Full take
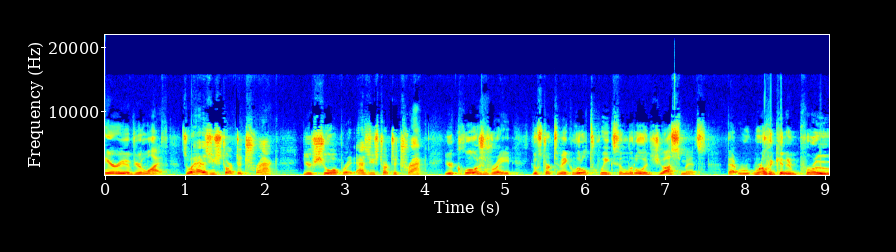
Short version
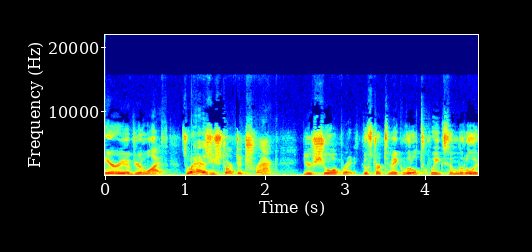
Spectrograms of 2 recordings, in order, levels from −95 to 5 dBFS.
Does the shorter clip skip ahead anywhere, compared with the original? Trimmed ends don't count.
yes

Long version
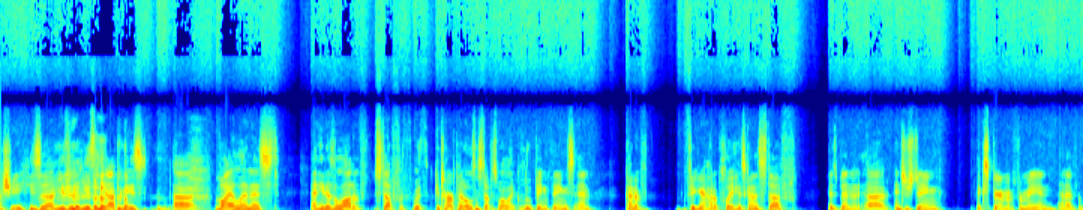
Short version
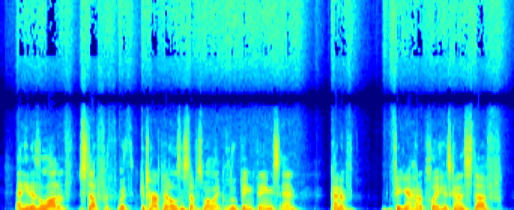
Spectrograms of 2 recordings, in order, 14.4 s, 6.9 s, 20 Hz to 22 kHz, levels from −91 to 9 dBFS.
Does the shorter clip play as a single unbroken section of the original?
yes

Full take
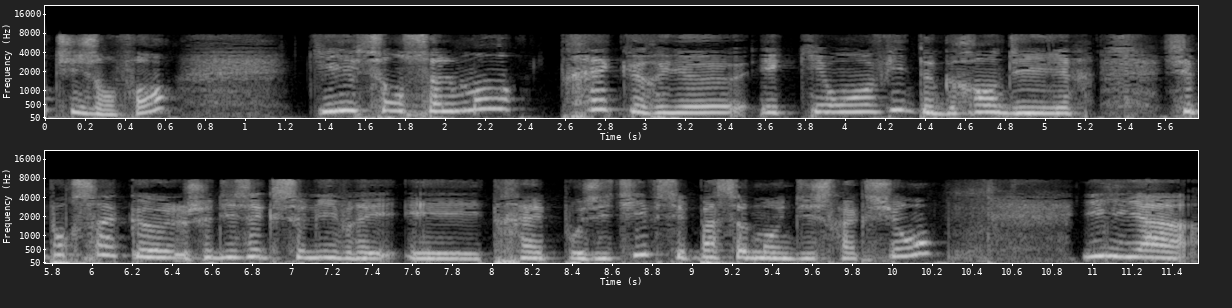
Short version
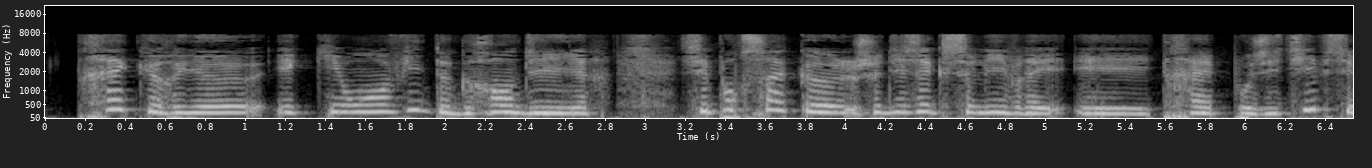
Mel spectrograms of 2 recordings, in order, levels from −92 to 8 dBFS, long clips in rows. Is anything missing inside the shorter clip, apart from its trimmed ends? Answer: no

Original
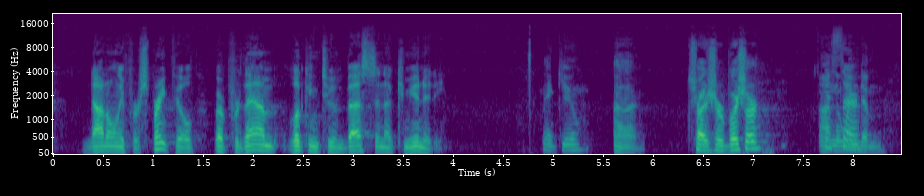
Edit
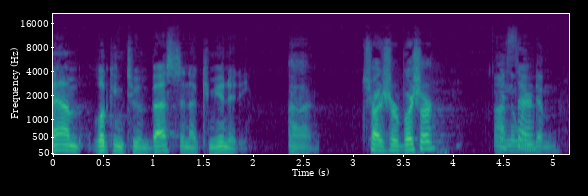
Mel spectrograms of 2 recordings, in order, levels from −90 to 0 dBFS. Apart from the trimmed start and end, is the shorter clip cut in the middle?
yes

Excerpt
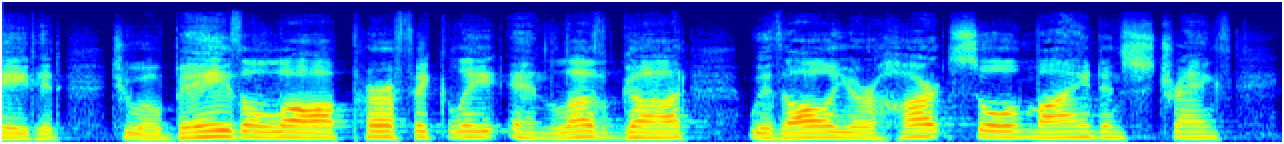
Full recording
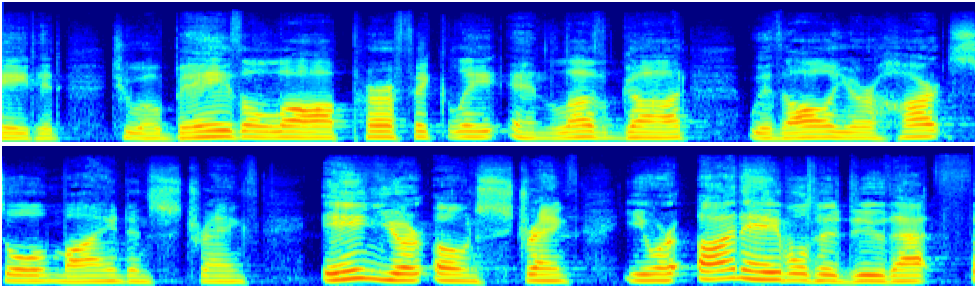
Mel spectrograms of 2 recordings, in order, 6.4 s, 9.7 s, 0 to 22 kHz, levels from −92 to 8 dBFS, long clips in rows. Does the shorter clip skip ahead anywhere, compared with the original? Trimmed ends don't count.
no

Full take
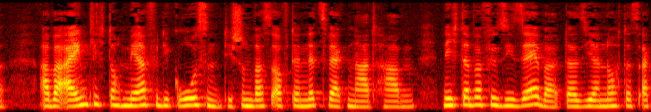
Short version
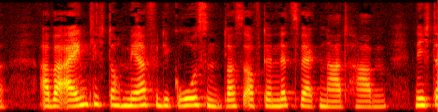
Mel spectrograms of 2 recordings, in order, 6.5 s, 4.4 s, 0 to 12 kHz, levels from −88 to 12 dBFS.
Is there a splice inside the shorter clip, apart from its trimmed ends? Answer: yes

